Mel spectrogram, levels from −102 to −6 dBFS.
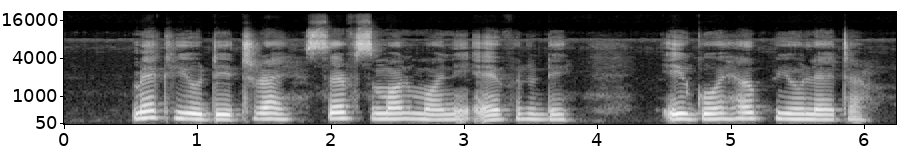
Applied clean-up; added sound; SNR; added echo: none; none; none; none.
